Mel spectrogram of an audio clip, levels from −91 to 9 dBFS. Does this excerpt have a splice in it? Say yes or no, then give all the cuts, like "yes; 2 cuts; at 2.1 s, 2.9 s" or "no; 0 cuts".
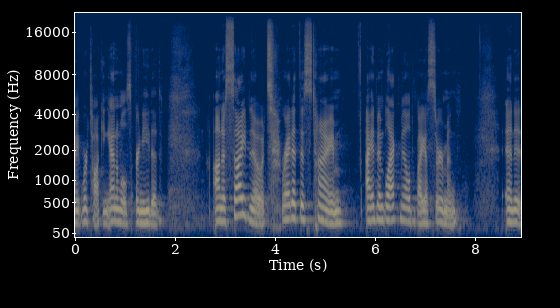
no; 0 cuts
